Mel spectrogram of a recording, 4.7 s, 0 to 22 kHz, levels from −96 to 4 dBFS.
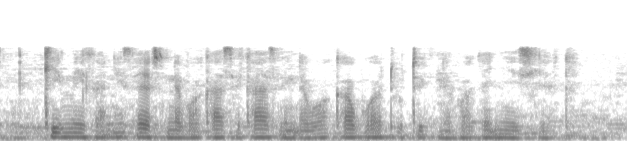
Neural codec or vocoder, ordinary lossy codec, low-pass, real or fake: none; none; 5.4 kHz; real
